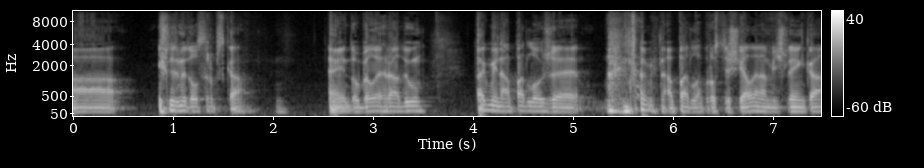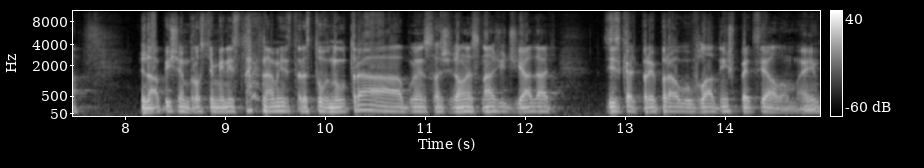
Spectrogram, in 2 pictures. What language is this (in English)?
Slovak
